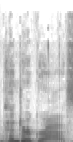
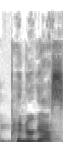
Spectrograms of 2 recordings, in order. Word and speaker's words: Pendergast: it was huge well Tom Pendergrass yeah I totally mispronounced that last name he was believed to be Pendergast number one mroy was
